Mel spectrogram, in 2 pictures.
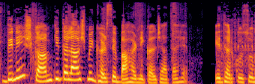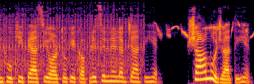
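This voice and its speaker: A woman's voice: on the low side, very animated, unhurried, a little hiss or hum. Woman narrating a moral bedtime story.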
